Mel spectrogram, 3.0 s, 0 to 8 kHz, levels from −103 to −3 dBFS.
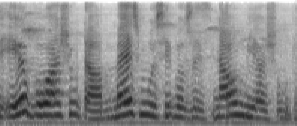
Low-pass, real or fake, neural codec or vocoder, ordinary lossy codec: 7.2 kHz; fake; vocoder, 24 kHz, 100 mel bands, Vocos; none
